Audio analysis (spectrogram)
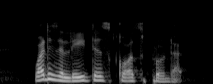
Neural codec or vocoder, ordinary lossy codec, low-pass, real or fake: codec, 16 kHz, 8 kbps, FunCodec, trained on LibriTTS, 25 frames a second; none; 7.2 kHz; fake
